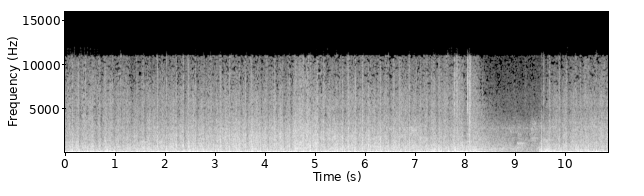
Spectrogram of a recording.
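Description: Anti-aircraft guns pound away in War Thunder in a loud, unbroken barrage of rapid shots that briefly drops off near the end before resuming at full force.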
